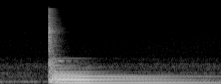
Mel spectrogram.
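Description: Upright bass (double bass) open D string snapped: pulled away from the fingerboard and let go so it cracks back against the fingerboard, a sharp click about half a second in, then the low D note ringing and slowly fading.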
